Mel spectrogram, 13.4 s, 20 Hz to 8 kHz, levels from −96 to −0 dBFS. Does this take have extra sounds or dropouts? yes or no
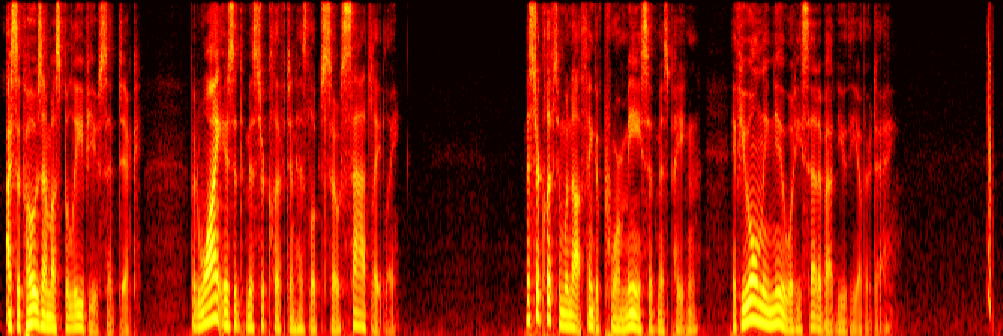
yes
